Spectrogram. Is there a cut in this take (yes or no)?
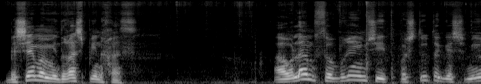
yes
